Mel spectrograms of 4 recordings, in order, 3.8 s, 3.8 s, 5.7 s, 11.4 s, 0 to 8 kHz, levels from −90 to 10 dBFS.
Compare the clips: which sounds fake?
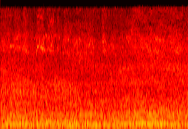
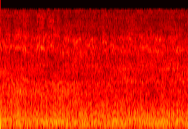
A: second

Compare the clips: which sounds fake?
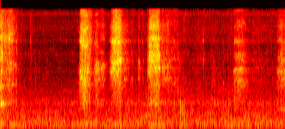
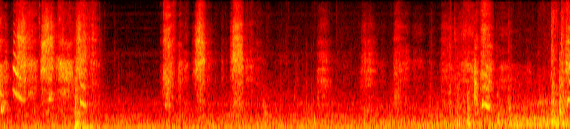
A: first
